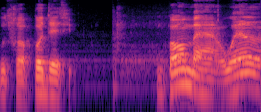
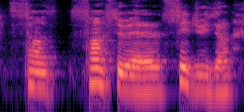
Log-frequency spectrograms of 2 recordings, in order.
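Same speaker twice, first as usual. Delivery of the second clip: mock sensual voice; slower than usual. Host jokingly shows off a lovely voice, mock sensual. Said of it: "sortir ma belle voix".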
